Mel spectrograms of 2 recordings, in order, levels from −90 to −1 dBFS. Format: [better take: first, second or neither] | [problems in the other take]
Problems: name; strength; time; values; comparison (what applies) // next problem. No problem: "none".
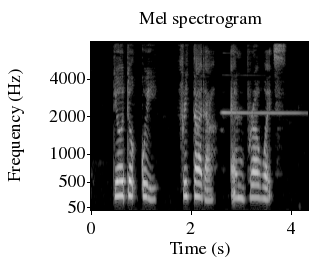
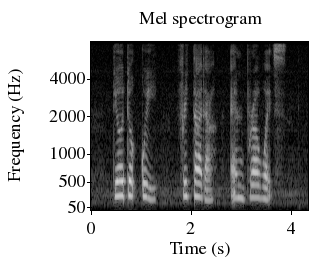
second | noise reduction (classical method Wiener filter)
